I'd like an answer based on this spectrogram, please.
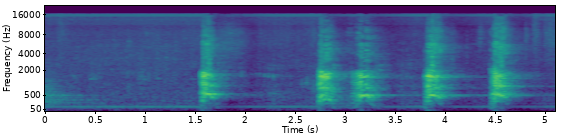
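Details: Indoor scene of a German Shepherd scolding a Pit Bull that is too excited: after a quiet pause come five abrupt barks, two close together, spaced irregularly over a few seconds, with a constant low electrical hum beneath.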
